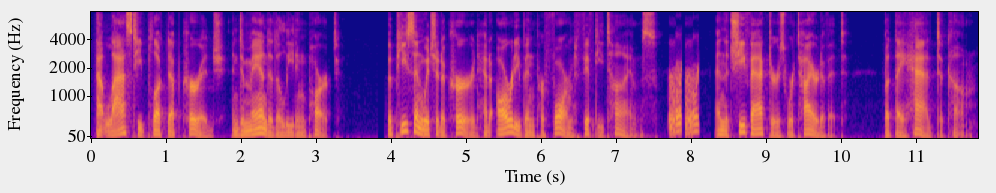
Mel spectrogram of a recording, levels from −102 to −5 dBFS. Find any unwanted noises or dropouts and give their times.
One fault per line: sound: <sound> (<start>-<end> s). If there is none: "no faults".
sound: laugh (7.7-8.1 s)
